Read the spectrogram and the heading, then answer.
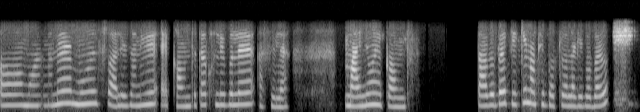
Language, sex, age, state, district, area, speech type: Assamese, female, 18-30, Assam, Jorhat, urban, conversation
